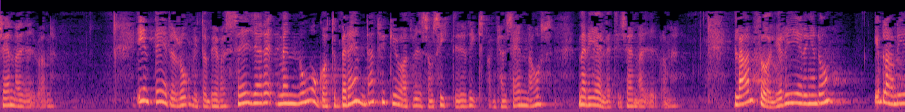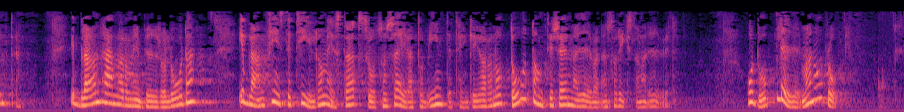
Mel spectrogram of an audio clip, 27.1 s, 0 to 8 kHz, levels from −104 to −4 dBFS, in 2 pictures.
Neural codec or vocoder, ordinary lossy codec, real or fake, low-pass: none; MP3, 24 kbps; real; 7.2 kHz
